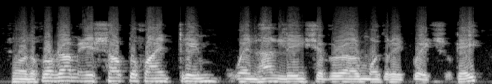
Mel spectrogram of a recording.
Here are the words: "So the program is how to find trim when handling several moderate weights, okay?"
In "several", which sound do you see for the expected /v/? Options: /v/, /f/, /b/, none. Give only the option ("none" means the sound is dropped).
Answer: /b/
